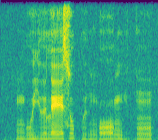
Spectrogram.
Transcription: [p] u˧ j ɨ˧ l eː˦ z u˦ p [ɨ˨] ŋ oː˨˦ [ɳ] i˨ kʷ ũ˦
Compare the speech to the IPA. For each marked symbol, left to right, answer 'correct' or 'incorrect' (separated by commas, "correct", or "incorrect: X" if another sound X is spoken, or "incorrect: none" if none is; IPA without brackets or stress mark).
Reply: incorrect: m, correct, incorrect: ŋ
